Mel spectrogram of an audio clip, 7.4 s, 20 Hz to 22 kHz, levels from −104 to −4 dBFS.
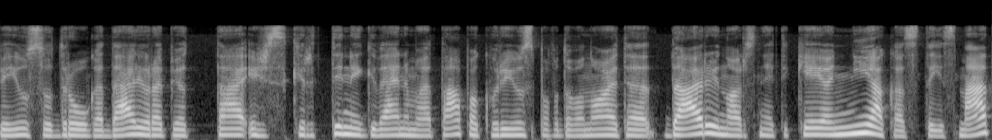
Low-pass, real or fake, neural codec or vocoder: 9.9 kHz; real; none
